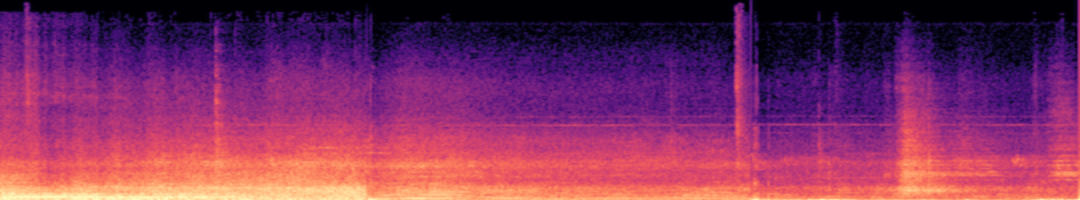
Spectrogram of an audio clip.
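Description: An engine running with a steady, slightly sinking pitch, cutting off abruptly about four seconds in; a quieter steady engine hum follows, with low rumbling near the end.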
